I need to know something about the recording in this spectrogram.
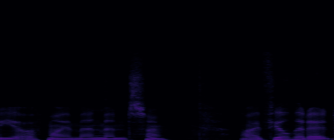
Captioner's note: speaking French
